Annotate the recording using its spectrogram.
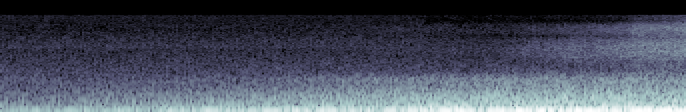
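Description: A low rumbling drone in the score, swelling steadily louder and growing brighter toward the end.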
